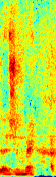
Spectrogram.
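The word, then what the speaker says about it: résumé: tell uh don't say it is a resume okay so resume is a wrong pronunciation it is resume so talk about your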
